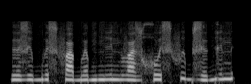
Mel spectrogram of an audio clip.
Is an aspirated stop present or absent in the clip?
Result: absent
